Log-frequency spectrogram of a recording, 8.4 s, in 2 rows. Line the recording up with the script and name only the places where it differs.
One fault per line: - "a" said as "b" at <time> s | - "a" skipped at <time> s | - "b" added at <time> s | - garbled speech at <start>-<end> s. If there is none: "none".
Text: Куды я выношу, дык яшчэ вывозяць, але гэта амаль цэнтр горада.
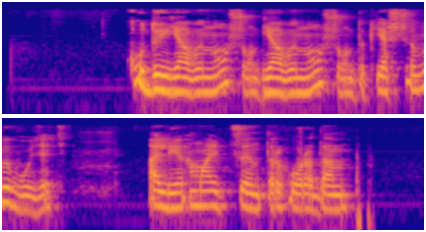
- "я выношу" added at 2.7 s
- "гэта" skipped at 6.0 s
